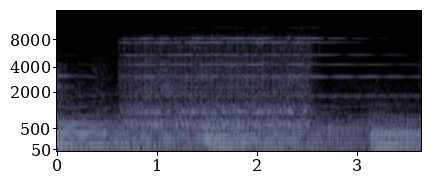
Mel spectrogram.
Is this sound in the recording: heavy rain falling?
no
